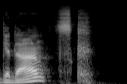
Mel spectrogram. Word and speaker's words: Gdansk: She's from Gdansk.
